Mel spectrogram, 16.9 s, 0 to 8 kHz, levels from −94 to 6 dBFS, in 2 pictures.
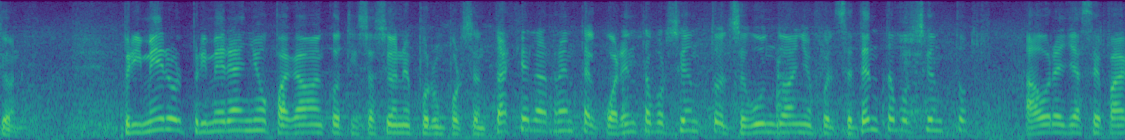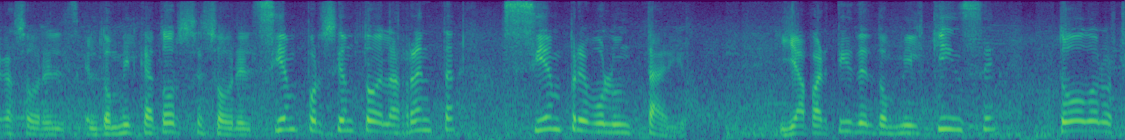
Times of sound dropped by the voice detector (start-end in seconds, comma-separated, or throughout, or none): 0.28-0.54, 0.88, 7.42-7.68, 12.00-12.22, 13.58-14.00, 16.10-16.38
